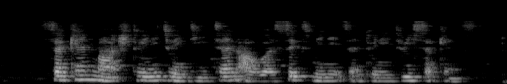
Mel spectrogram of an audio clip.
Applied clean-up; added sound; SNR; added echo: classical method WPE with log-MMSE.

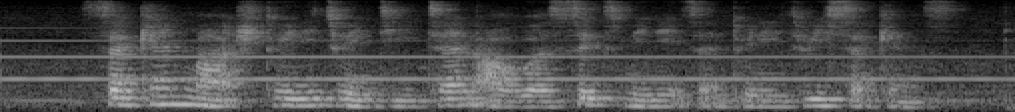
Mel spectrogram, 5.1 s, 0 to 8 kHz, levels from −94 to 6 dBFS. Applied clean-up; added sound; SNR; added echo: none; Musical instrument; 10 dB; reverberation time 0.3 s.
